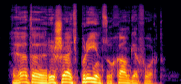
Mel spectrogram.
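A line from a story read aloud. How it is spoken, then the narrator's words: Barking. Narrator (Russian): рявкнул Кагга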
